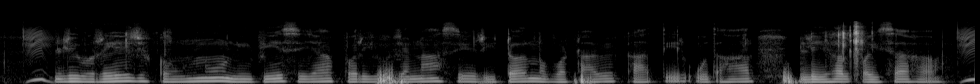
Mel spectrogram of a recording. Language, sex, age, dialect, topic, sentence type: Bhojpuri, male, 18-24, Western, banking, statement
